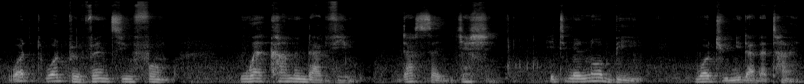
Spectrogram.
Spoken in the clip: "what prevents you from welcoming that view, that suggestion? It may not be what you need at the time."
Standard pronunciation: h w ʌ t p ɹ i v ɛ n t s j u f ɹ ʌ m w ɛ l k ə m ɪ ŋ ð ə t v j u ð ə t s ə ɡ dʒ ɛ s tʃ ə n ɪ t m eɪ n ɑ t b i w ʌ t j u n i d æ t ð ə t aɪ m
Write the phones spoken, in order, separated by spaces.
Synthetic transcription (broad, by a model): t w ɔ t p ɹ i v ɛ n t s j u f ɹ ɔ m w ɛ l k ə m ɪ ŋ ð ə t v j u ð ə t s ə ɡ dʒ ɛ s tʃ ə n ɪ t m eɪ n ɑ t b i w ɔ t j u n i d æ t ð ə t aɪ m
